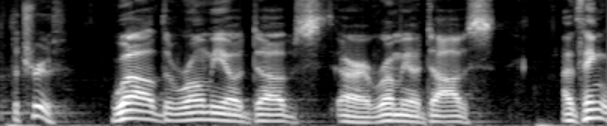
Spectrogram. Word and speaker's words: Doubs: gonna go to dogs we're at dubs some people started off with doobs yeah that was awful no uh you started off i've seen pronunciations at dubs a lot of people are saying dobbs we're making the official pivot to dubs let's go to dobbs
